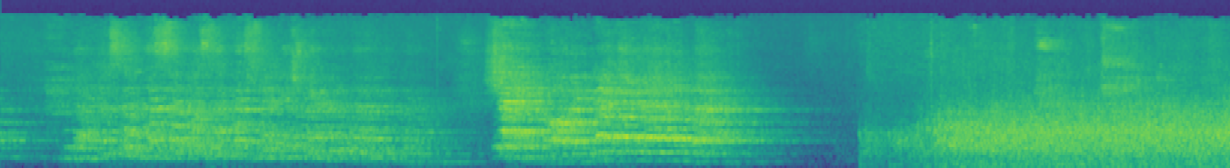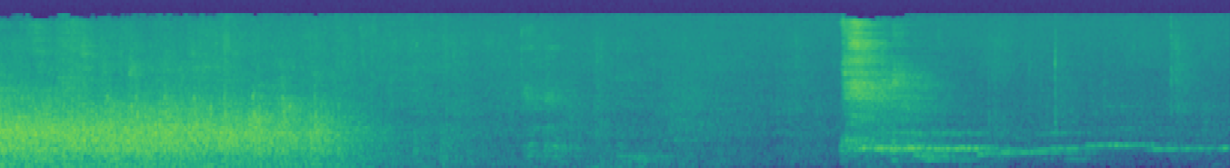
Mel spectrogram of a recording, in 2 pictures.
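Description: A mixed choir sings in a large echoing hall.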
